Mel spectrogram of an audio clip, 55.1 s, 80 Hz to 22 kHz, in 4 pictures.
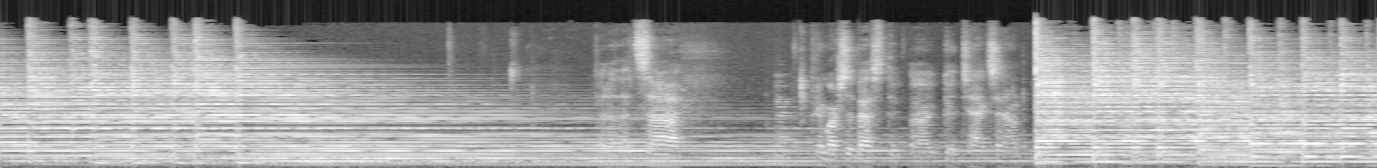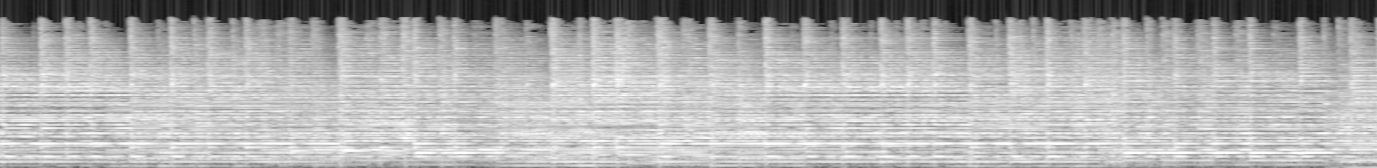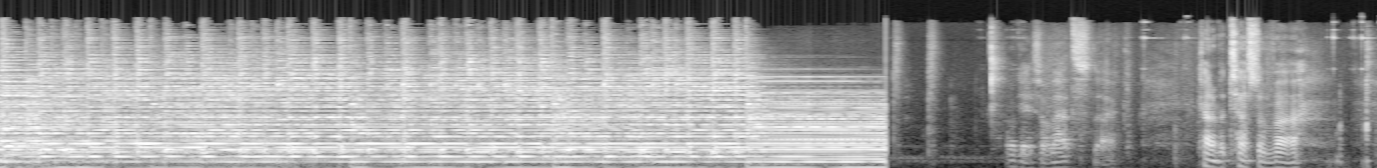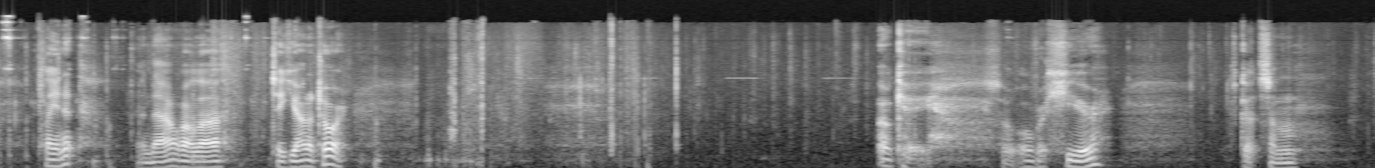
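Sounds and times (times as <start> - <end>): piano bass line: 0.0 - 36.4
tack piano chords: 0.0 - 36.5.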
